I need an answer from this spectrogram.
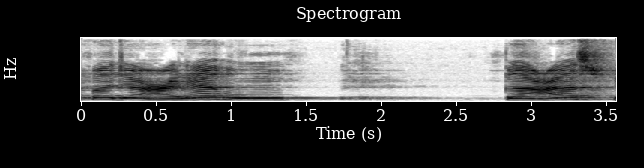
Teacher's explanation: دونوں ہونٹوں کو ملا کر نہیں رکھا بلکہ ملا کر فوراً ان کو جدا کر لیا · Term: اظہار شفوی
